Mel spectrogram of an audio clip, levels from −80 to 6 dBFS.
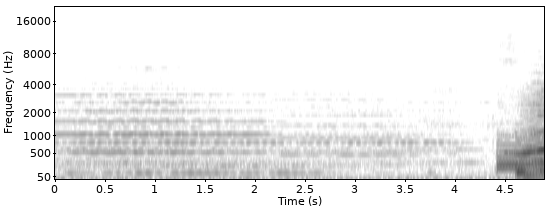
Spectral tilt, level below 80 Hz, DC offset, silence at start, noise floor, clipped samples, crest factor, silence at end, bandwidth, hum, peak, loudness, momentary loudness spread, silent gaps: -8.5 dB/octave; -54 dBFS; under 0.1%; 0 s; -62 dBFS; under 0.1%; 22 dB; 0 s; 12.5 kHz; none; -18 dBFS; -42 LUFS; 19 LU; none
